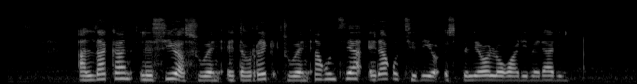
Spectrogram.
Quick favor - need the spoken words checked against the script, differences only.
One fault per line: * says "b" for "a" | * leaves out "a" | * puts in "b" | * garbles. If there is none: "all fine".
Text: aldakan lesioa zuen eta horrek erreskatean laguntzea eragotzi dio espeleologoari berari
* says "zuen" for "erreskatean"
